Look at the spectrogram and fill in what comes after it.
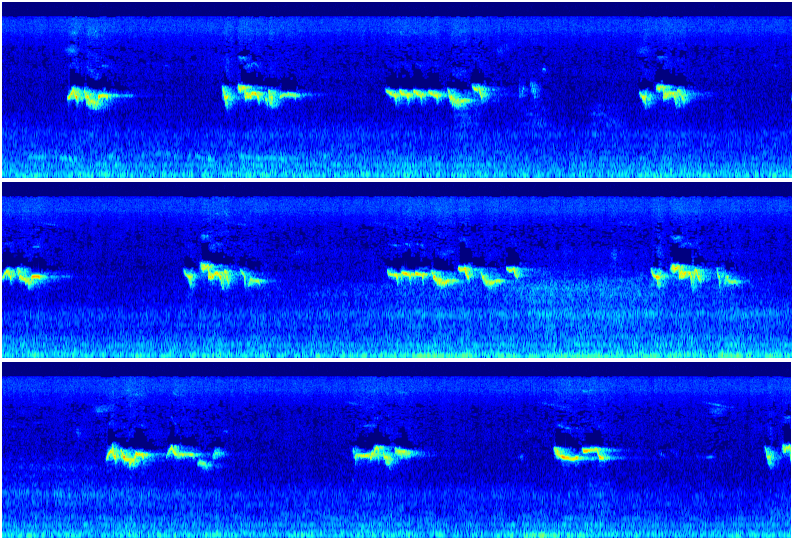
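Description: A small bird chirping in short, high phrases repeated about every two seconds, over a faint low background rumble.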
